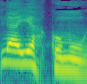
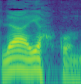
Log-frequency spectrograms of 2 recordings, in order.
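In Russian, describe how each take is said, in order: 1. Глагол оканчивается на краткий конечный гласный. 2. Глагол оканчивается на согласный, без гласного. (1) "то есть будет повествовательная" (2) "С сукуном на конце, маджзум будет"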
